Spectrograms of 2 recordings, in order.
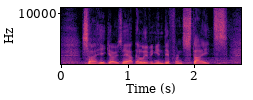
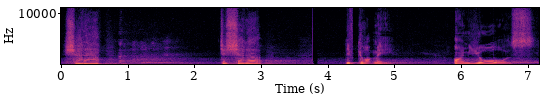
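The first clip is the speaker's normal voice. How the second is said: a loving God begging you close; God pleading tenderly; 4 semitones higher than usual. Retold or imitated. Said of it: "God's sitting there at times going".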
